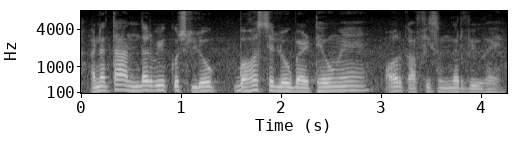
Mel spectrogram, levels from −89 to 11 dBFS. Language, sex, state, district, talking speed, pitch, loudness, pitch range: Hindi, male, Uttar Pradesh, Lucknow, 225 wpm, 150 Hz, -17 LUFS, 130-160 Hz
